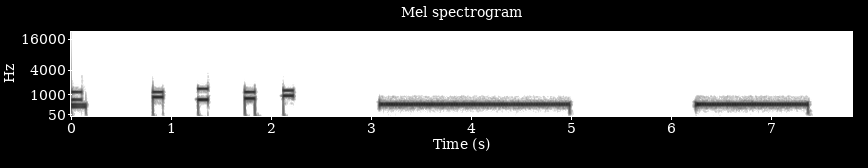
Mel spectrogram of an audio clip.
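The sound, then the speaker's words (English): Five short touch-tone beeps of differing pitch as a phone number is dialed, followed by two long, steady ringing tones separated by a pause, with no voices. “I'm going to dial your boyfriend Adam's number and you can reveal the gender of your new baby to him.”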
